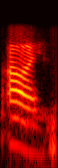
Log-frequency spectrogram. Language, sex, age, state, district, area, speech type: Goan Konkani, female, 30-45, Goa, Tiswadi, rural, conversation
